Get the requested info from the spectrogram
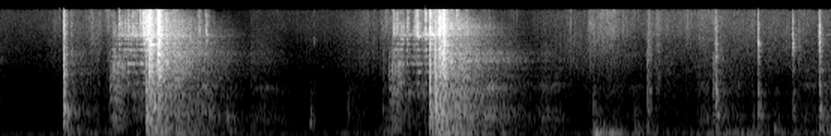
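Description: Steel bar of a home-built salmon ladder jumped upward and landing in its rung brackets on a plywood wall: four knocks over about three seconds, the second and third loudest.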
